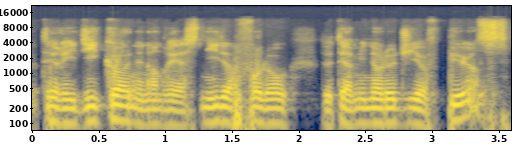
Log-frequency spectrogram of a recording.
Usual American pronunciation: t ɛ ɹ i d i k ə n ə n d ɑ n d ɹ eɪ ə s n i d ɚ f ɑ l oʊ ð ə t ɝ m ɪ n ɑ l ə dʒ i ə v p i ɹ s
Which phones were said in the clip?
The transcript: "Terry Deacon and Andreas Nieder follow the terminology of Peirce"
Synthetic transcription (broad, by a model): t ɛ ɹ i d i k ə n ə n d ɑ d ɹ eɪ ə s n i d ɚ f ɑ l oʊ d ə t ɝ m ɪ n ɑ l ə ʒ i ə f p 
